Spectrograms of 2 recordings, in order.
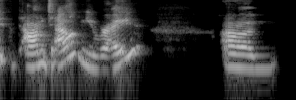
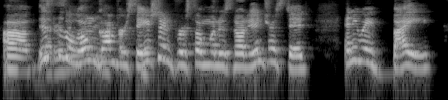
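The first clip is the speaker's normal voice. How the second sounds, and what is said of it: Terrible put-on Scottish accent. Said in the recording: “It's a terrible Scottish accent, by the way.”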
